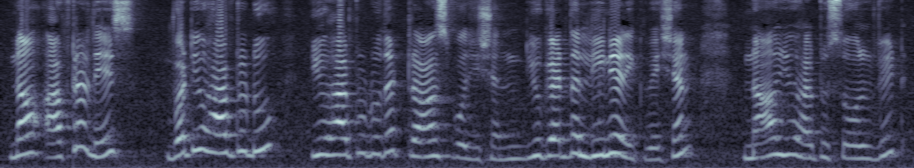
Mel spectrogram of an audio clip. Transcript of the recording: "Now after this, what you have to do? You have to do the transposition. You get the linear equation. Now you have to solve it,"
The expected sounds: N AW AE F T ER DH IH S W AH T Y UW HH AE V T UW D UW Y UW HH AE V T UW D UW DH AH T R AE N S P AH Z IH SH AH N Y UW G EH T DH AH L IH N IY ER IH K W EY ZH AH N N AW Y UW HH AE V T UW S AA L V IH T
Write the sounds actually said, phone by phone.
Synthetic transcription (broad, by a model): N AW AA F T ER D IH S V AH T Y UW HH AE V T UW D UW Y UW HH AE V T UW D UW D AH T R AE N S P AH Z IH SH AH N Y UW G EH T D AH L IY N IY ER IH K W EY SH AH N N AW Y UW HH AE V T UW S AA L V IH T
